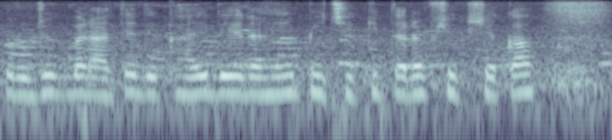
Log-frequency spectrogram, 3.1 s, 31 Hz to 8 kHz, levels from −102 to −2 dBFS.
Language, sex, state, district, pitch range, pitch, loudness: Hindi, female, Uttar Pradesh, Muzaffarnagar, 190-205 Hz, 195 Hz, -22 LUFS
